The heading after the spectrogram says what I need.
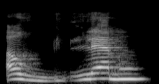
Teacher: For dhamma, circle your lips well, and lam is short and mim is short.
